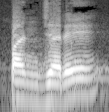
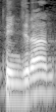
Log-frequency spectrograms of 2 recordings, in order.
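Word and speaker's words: پنجره: اور یہ کھڑکی ہے۔ آپ نے دیکھا کہ میں نے اسے پنجرہ تلفظ نہیں کیا بلکہ پنجرے کہا ہے، تو آپ اس تلفظ کو ذہن میں رکھیں۔ ان معلم است آن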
